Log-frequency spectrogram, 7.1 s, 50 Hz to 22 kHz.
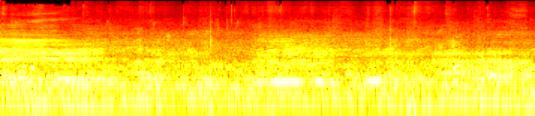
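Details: Sahiwal bull at a cattle market in Cumilla, Bangladesh, on 11 February 2025; overlapping low lowing moos with harmonic bands among crowd chatter and market noise, other cattle calling nearby.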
